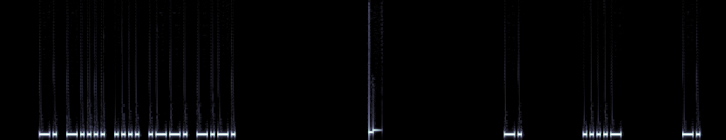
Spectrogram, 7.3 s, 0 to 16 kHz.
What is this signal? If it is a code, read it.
Morse code, heard as a keyed tone, about 34 wpm, spaced as for 21 wpm, 700 Hz. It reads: N6HPC N4N
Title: USA Call Signs - 5 Characters - 6x Character Spacing - 35wpm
